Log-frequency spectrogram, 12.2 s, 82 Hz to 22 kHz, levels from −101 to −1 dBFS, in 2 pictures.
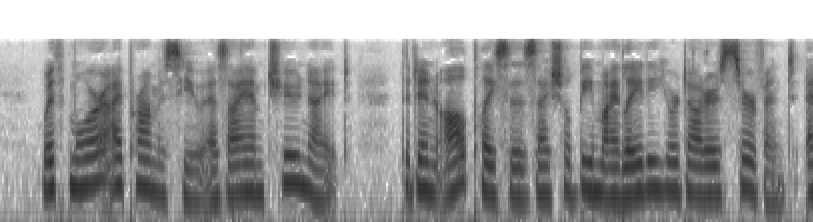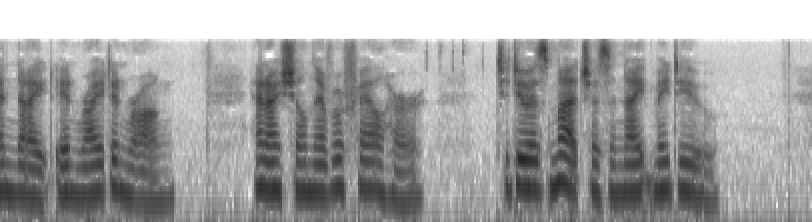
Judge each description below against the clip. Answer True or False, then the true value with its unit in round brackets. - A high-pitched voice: False (180 Hz)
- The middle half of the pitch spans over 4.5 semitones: False (2.5 semitones)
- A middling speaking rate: False (215 wpm)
